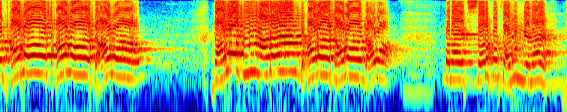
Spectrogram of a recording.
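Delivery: high, drawn-out cries for rescue; crying out for help. A narrator's reading. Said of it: "संभा जोर जोरात ओरडू लागला".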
